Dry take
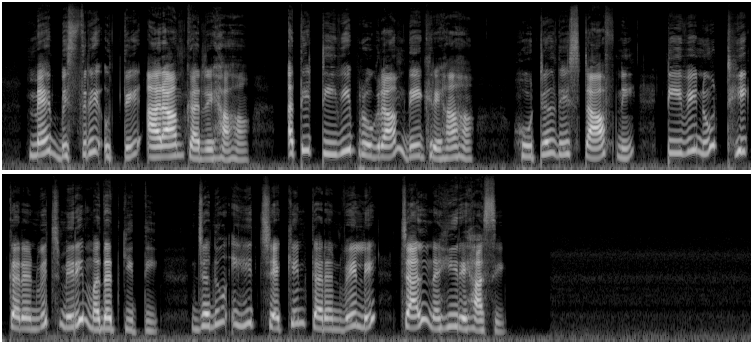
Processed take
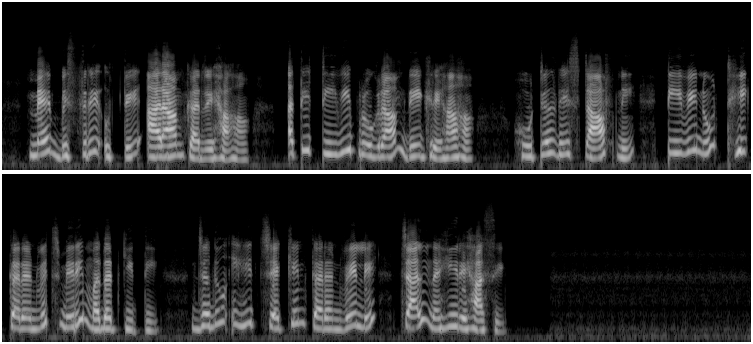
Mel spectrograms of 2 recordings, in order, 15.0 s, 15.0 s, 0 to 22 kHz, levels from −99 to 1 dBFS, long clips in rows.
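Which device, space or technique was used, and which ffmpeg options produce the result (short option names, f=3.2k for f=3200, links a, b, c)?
guitar amplifier with harmonic tremolo: -filter_complex "[0:a]acrossover=split=1500[a][b];[a]aeval=exprs='val(0)*(1-0.5/2+0.5/2*cos(2*PI*9.5*n/s))':c=same[c];[b]aeval=exprs='val(0)*(1-0.5/2-0.5/2*cos(2*PI*9.5*n/s))':c=same[d];[c][d]amix=inputs=2:normalize=0,asoftclip=type=tanh:threshold=-17dB,highpass=87,equalizer=f=140:t=q:w=4:g=-7,equalizer=f=220:t=q:w=4:g=9,equalizer=f=450:t=q:w=4:g=-5,equalizer=f=2.1k:t=q:w=4:g=6,equalizer=f=3.1k:t=q:w=4:g=-7,lowpass=f=4.2k:w=0.5412,lowpass=f=4.2k:w=1.3066"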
